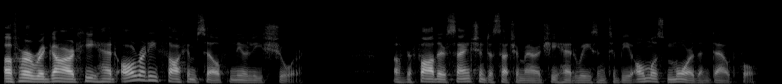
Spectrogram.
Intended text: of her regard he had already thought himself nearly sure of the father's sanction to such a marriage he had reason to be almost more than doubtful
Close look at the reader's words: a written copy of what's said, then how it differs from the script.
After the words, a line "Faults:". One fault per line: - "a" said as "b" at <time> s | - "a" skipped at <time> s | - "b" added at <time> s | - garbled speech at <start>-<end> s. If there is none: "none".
of her regard he had already thought himself nearly sure of the father's sanction to such a marriage he had reason to be almost more than doubtful
Faults:
none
